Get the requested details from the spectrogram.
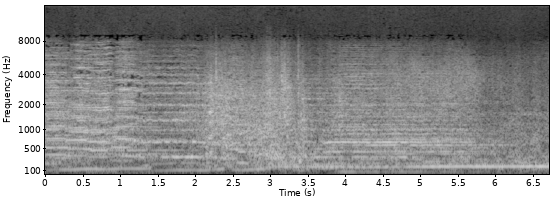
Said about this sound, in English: As Roberts gives orders to several armed guards, Webb takes off in a Land Rover.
